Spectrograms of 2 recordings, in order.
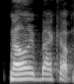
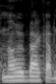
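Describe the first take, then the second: First: Higher and louder call to stop; emphatic aside. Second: Said in the usual way. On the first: Shown as a demonstration. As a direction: announce the backtrack with punch.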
